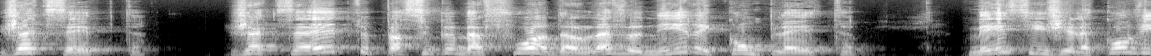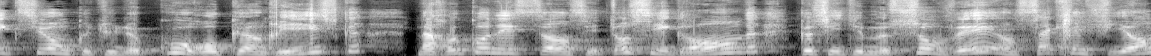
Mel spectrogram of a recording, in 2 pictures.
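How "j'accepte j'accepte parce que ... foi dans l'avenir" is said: usual speaking voice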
